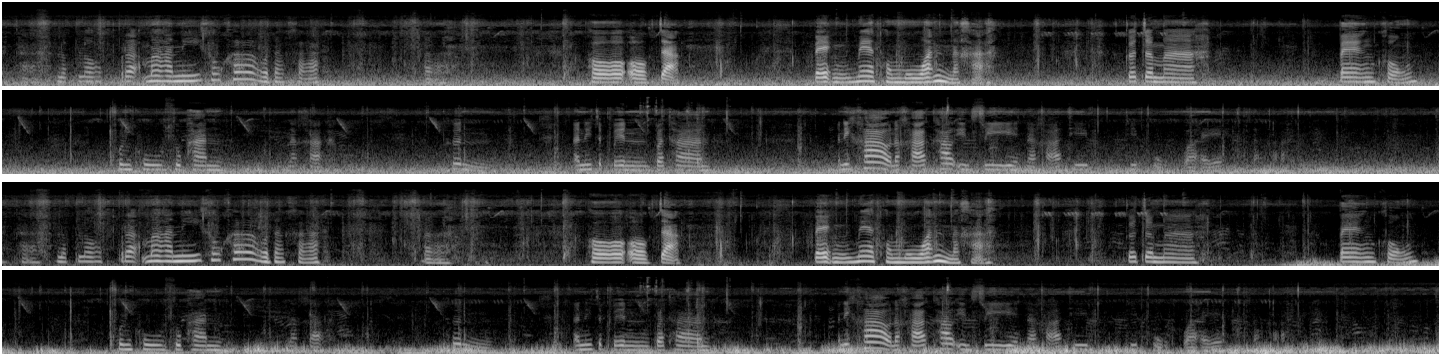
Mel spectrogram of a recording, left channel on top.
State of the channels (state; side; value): noise; left; rumble, 5 dB below the sound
